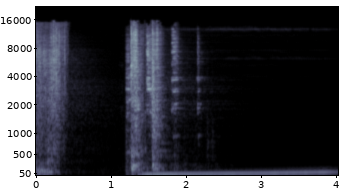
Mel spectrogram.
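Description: Sound-design sting for an animated logo: a swelling whoosh cuts off, then after a short gap comes a sharp hit with a few quick clicks, and a deep low tone holds and fades near the end.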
